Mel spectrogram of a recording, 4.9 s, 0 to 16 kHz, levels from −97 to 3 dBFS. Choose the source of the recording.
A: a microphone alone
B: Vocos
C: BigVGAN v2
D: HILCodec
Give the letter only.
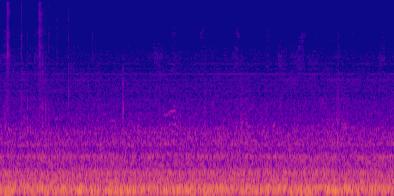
C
